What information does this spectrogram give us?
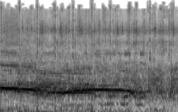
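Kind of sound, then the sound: crowd, audience cheering and applause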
